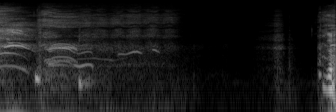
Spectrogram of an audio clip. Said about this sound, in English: A big inhale.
